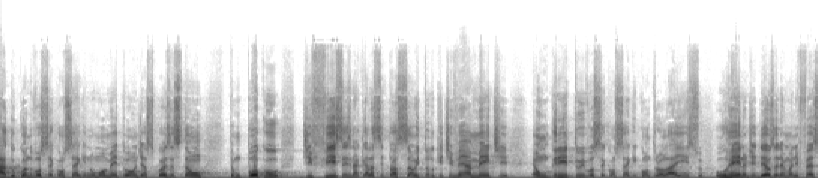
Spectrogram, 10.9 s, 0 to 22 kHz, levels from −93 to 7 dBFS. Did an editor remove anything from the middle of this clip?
no; 0 cuts

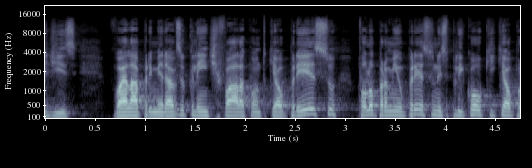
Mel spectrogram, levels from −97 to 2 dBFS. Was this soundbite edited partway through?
yes; 2 cuts; at 1.3 s, 3.1 s

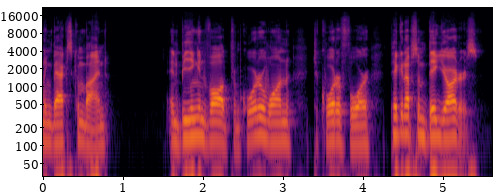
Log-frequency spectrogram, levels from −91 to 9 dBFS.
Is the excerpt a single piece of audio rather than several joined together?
yes; 0 cuts

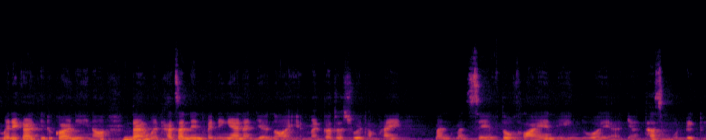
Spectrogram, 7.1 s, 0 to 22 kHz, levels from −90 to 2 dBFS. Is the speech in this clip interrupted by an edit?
no; 0 cuts

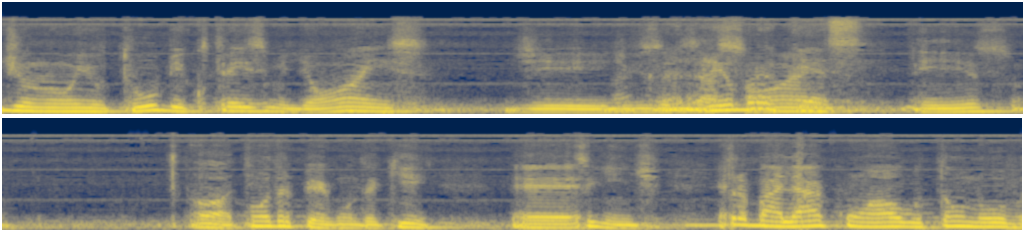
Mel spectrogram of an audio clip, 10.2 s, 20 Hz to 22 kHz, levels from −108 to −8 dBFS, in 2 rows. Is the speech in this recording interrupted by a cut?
yes; 4 cuts; at 1.0 s, 6.3 s, 8.0 s, 8.7 s

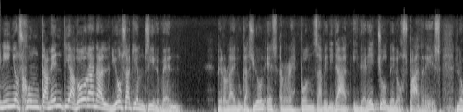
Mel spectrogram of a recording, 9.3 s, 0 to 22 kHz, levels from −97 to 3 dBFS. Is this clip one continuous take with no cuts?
yes; 0 cuts

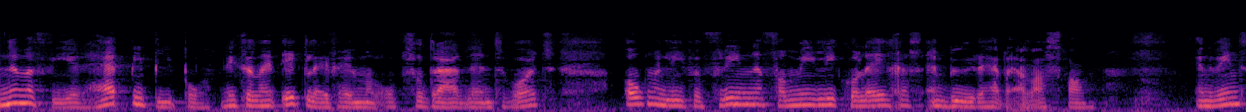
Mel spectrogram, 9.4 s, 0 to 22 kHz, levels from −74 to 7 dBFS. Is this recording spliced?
no; 0 cuts

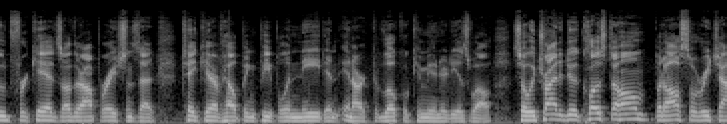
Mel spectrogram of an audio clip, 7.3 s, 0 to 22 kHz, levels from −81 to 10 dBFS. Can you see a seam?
no; 0 cuts

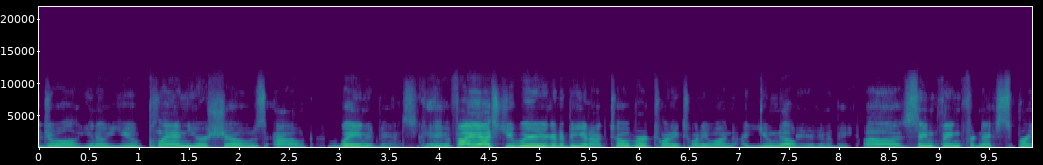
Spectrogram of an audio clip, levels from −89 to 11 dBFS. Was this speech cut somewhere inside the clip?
yes; 4 cuts; at 2.8 s, 3.8 s, 7.6 s, 8.2 s

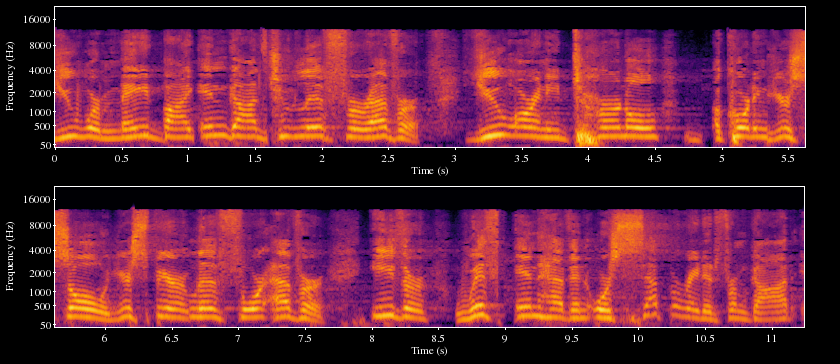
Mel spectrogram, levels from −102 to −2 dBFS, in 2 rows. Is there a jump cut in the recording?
yes; 6 cuts; at 1.0 s, 1.6 s, 4.9 s, 5.4 s, 6.6 s, 9.0 s

